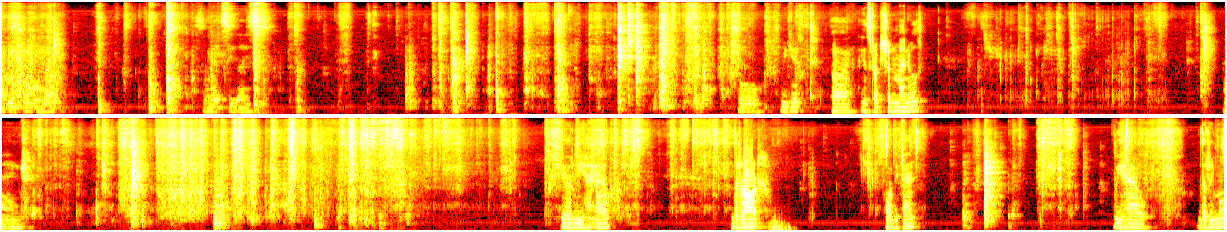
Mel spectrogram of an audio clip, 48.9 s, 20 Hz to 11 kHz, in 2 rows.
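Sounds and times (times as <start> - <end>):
packaging rustling: 8.6 - 16.2, 19.4 - 23.4, 25.0 - 39.1, 44.6 - 46.0, 46.9 - 48.0
packaging rustling and knocking: 25.1 - 35.6.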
